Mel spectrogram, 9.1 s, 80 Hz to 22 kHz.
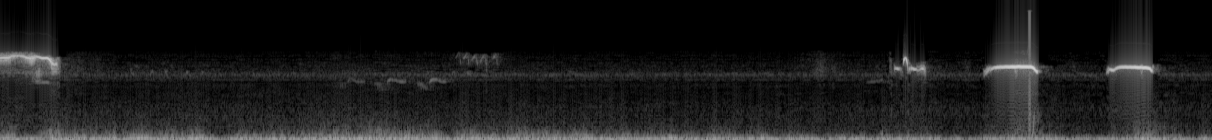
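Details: Bald eagle at its nest in a quiet rural landscape of southwest Florida, recorded by a nest camera, 9 March 2024 in the morning; a few brief, thin, high whistled chirps, the last two louder and closer together, over steady low rumble.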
